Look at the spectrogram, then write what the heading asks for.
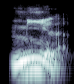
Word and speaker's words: mille: But there are words that don't go with that rule generally. There are not that many. We have ville, city, mille, thousand, tranquille, tranquility. But other than that, we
